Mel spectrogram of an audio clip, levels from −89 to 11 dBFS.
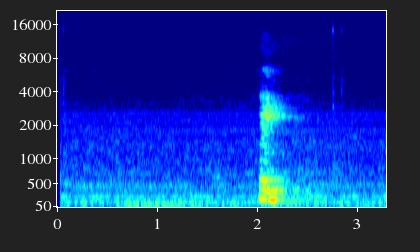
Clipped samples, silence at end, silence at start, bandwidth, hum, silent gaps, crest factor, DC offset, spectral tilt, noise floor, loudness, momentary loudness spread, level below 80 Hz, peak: under 0.1%; 0.45 s; 0.25 s; 14.5 kHz; none; none; 22 dB; under 0.1%; -7.5 dB/octave; -52 dBFS; -30 LUFS; 24 LU; -64 dBFS; -14 dBFS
